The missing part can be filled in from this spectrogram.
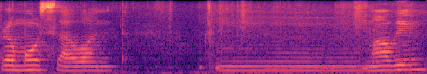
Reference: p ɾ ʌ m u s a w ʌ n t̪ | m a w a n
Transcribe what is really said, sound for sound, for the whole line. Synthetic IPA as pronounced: p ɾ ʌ m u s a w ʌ n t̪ | m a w i n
